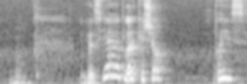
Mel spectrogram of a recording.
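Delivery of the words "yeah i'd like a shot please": very high, squeaky, soft woman's voice. Voicing Abby walking up to ask for a shot; female voice for Abby. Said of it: "This is a female accent".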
